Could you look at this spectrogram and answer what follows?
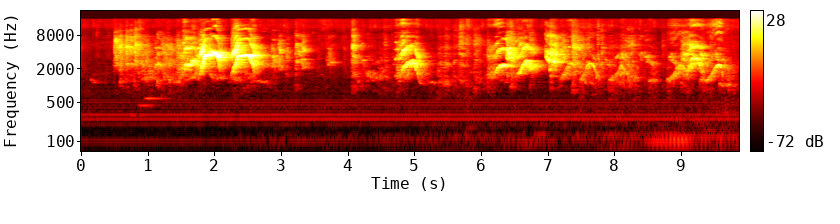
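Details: A hand-tamed albino cockatiel chick gives harsh, raspy squawks in quick, irregular bursts.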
